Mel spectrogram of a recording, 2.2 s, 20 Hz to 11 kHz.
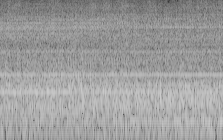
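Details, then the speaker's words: Older York heat pump condenser fan motor drawing 0.8 amps, matching the data plate, about 72°F outside: steady even air rush and constant mid-pitched hum, no grinding or squeal; no excessive bearing friction, condenser fan running normally. "We know that the fan bearings are not going out. There's not a lot of excessive friction in there drawing higher amps, so that's good."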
